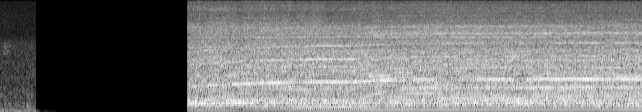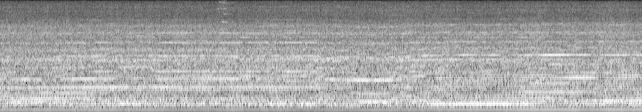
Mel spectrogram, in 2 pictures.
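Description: A hovercraft's lift fan roars steadily and loudly during a test of its newly stitched skirt, a continuous broadband whoosh with a droning motor hum underneath, starting abruptly after a brief silence.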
